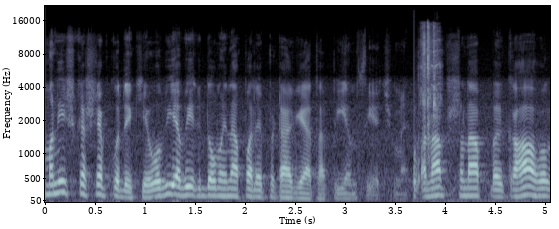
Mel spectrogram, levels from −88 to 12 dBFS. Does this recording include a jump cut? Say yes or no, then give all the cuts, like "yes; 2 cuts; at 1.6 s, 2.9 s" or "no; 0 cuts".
yes; 1 cut; at 3.7 s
